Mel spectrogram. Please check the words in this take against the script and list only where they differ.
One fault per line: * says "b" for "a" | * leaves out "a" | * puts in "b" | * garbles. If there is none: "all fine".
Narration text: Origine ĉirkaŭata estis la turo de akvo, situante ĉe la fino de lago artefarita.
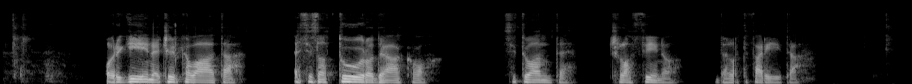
* leaves out "lago"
